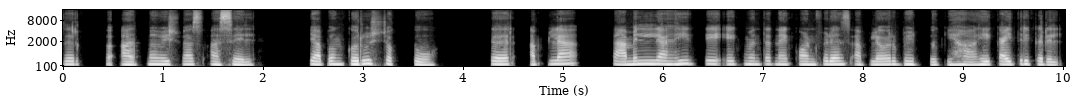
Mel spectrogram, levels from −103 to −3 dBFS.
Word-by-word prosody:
जर 195 0 0 0.4
आत्मविश्वास 190 +1 0 0.2
असेल, 170 0 +3 0.6
की 205 - +3
आपण 195 +2 +2
करूच 215 +3 +5
शकतो. 195 -4 -1 0.7
तर 195 -1 +3 0.2
आपल्या 210 +4 0 0.5
फॅमिलीलाही 205 +2 +3 0.2
ते 215 - 0
एक 200 -2 -4
म्हणतात 200 0 -2
नाही 190 -1 -1
कॉन्फिडन्स 195 +1 +1
आपल्यावर 185 +1 0
भेटतो, 175 -3 -1
की 175 - -4
"हां, 170 0 +1
हे 185 0 +5
काहीतरी 190 +3 +1
करेल." 175 -3 -1
195 Hz, 130 wpm, -18 LUFS, 185-200 Hz, 0.7 s, करूच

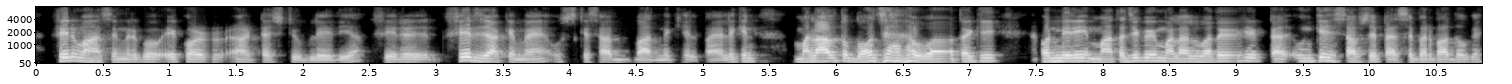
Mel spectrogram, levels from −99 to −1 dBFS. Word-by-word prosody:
फिर 175 +1 +4
वहाँ 145 -6 +2
से 135 - -7
मेरे 125 -2 -3
को 125 0 -2
1 125 - -7
और 120 -1 -1
अ, 115 - -1
टेस्ट 110 0 -8
ट्यूब 115 -1 -7
ले 110 -1 0
दिया 120 +9 -4 0.2
फिर, 125 -3 -3
फिर 185 0 +5
जाके 135 -3 +2
मैं 125 +2 -2
उसके 125 - -10
साथ 110 -2 -2 0.2
बाद 110 -1 +1
में 110 0 -6
खेल - - -9
पाया। 95 +1 -2
लेकिन 130 +7 -3 0.3
मलाल 145 +3 +6
तो 165 - +1
बहुत 140 +3 +3
ज़्यादा 155 -1 +3
हुआ 130 -4 +4
था 140 - +5
कि 155 +2 -2 0.3
और 145 - +4
मेरी 155 +2 +5
माता 130 +2 +1
जी 155 +2 +1
को 165 - +3
भी - - +4
मलाल 140 0 +2
हुआ 135 -1 +1
था 150 +1 +2
कि 165 0 +1
पै 125 - +3 0.2
उनके 150 +4 +1
हिसाब 150 -5 0
से - - +3
पैसे 115 +2 -1
बर्बाद 125 0 0
हो 120 - -2
गए। 125 0 -8
130 Hz, 265 wpm, -18 LUFS, 120-150 Hz, 0.3 s, मलाल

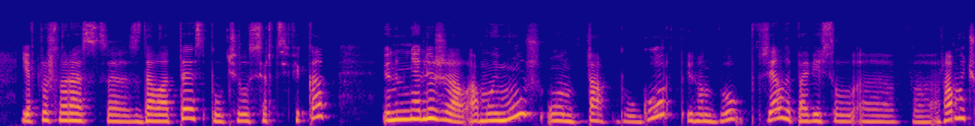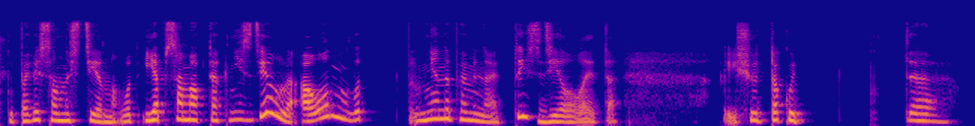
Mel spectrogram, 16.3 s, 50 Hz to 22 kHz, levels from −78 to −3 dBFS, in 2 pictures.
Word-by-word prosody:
Я 215 -3 +1
в 210 - -16
прошлый 235 0 +1
раз, 225 -1 +1
э, 200 -2 -1
сдала 200 +1 +2
тест, 295 +8 0
получила 205 +1 -2
сертификат 225 - -4 0.4
и 235 - +2
он 245 - +7
у - - +6
меня 275 +1 +6
лежал. 250 -10 +5
А 200 - +1
мой 220 +2 +4
муж, 390 - +3
он 215 -3 0
так 195 0 -3
был 190 -1 -8
горд 365 - -2
и 215 - -1
он 205 -2 0
ву 255 +6 -4
взял 275 +5 +1
и 270 - +1
повесил, 200 -1 -2
э, 190 -2 -6
в 180 +1 -6
рамочку, 245 0 0
повесил 235 +4 -1
на 220 0 +4
стену. 210 -5 -1
Вот 200 +1 -4
я 240 +2 +5
б 245 - -12
сама 250 -1 +3
б 240 - -18
так 230 0 -4
не 250 +1 -4
сделала, 370 - +2
а 200 0 +6
он 325 - +1
вот 250 +1 -4 0.3
мне 240 +6 +1
напоминает: 235 -10 0
ты 350 0 +2
сделала 185 - -1
это. - - -7 0.9
Ещё 240 - -4
и - - -1
такой 230 0 -1 0.8
да 205 -5 -3
225 Hz, 195 wpm, -25 LUFS, 200-250 Hz, 0.9 s, он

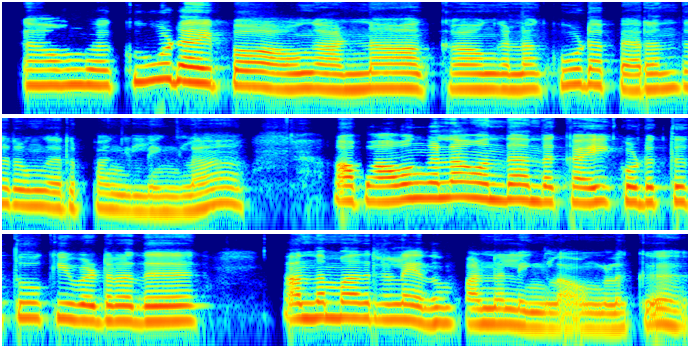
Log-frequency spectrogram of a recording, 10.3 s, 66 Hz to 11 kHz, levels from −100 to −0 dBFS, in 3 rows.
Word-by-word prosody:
அவுங்க 245 +1 0 0.2
கூட 310 +3 +1 0.2
இப்போ 250 -1 -1 0.2
அவுங்க 210 +1 +1
அண்ணா 205 +2 0 0.2
அக்கா 210 +1 -11
அவுங்கலாம் 210 0 0
கூட 255 +1 -1
பிறந்தவங்க 210 0 -2
இருப்பாங்க 180 -2 -7
இல்லேங்களா! 155 +3 -5 0.7
அப்போ 250 +1 +2
அவுங்கலாம் 285 +3 +3
வந்து 265 -1 +1
அந்த 245 -1 0
கை 230 - +4 0.2
கொடுத்து 235 0 +1
தூக்கி 235 0 -2
விட்றது, 205 -1 +2 0.7
அந்த 235 +1 +2
மாதிரி 235 -2 0
எல்லாம் 220 -2 +1
எதுவும் 190 0 -4
பண்ணலேங்களா! 180 -4 -2
அவுங்களுக்கு. 145 0 -5
215 Hz, 145 wpm, -23 LUFS, 195-245 Hz, 0.7 s, கை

